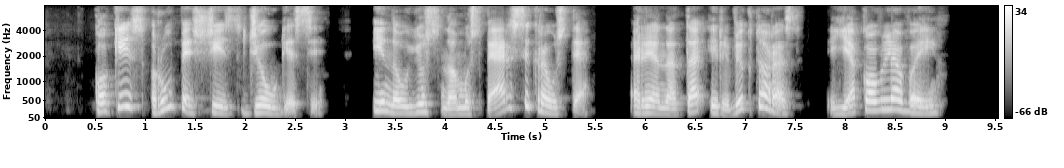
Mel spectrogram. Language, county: Lithuanian, Kaunas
